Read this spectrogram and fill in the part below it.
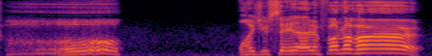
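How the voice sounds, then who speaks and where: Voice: mid-range voice, drawn-out words, no room sound. A streamer giving casual, playful commentary on a game playthrough, improvising along with the story.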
